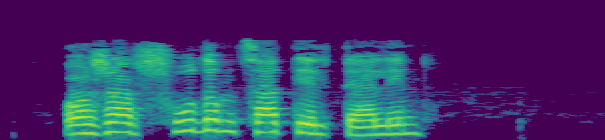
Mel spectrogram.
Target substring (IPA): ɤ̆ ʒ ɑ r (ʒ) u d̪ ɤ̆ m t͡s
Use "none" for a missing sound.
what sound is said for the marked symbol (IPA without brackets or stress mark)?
ʃ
